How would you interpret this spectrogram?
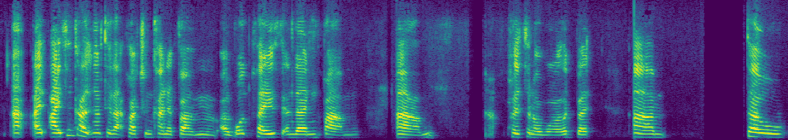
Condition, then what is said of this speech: Deafness. So I had to learn how to lip read, how to speak again, and how to walk again.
